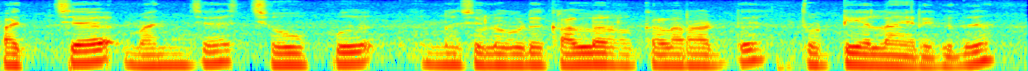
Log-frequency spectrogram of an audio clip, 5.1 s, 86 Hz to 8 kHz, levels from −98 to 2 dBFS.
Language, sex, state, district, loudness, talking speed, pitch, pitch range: Tamil, male, Tamil Nadu, Kanyakumari, -17 LUFS, 105 wpm, 130 Hz, 125-140 Hz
